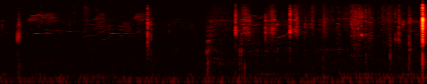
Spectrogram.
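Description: Faint scattered clicks and crackles of plastic paint bottles and a cup being handled while acrylic paint is poured into the cup, the clicks coming more often in the second half.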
